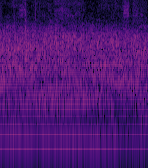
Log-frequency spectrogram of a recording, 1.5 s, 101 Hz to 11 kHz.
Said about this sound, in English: We can hear a B-17 bomber fly by right there. I love that you can identify the plane by the sound. Actually, that might have been a P-51 Mustang. I was going to say. The sound of a Merlin engine.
